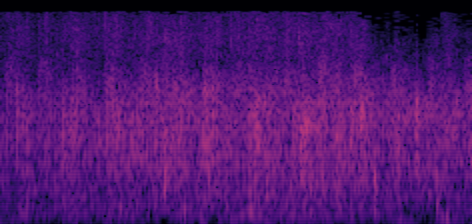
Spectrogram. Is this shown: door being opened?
no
